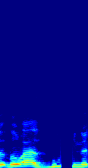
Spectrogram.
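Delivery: ordinary talk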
